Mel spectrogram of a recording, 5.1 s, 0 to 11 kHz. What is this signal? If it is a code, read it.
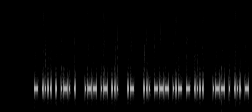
Morse code, heard as a keyed tone, about 42 wpm, 700 Hz. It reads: THERE WAS A SOUTH WEST
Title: Sentences from Top 1000 Words - Review Part 2 - 45wpm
